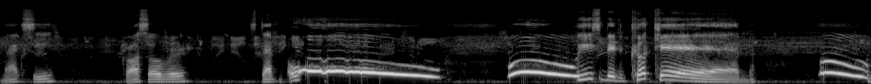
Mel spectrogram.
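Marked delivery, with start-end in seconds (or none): 2.9-5.8 loud very high whoop with a laugh; shrieking cheer. Real, not acted. Fan cheers Maxey's step-back shot, screaming high. 5.8-7.6 hyped praise. Real, not acted. Hyped after Maxey's shot. 8.2-8.7 loud very high whoop; cheering woo. Real, not acted. Fan cheers Maxey, whooping loud and high.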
